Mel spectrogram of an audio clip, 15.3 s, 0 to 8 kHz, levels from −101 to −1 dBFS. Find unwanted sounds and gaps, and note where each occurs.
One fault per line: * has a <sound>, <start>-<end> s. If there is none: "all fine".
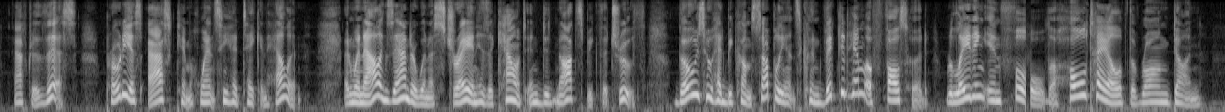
* has a dropout, 12.8-12.9 s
